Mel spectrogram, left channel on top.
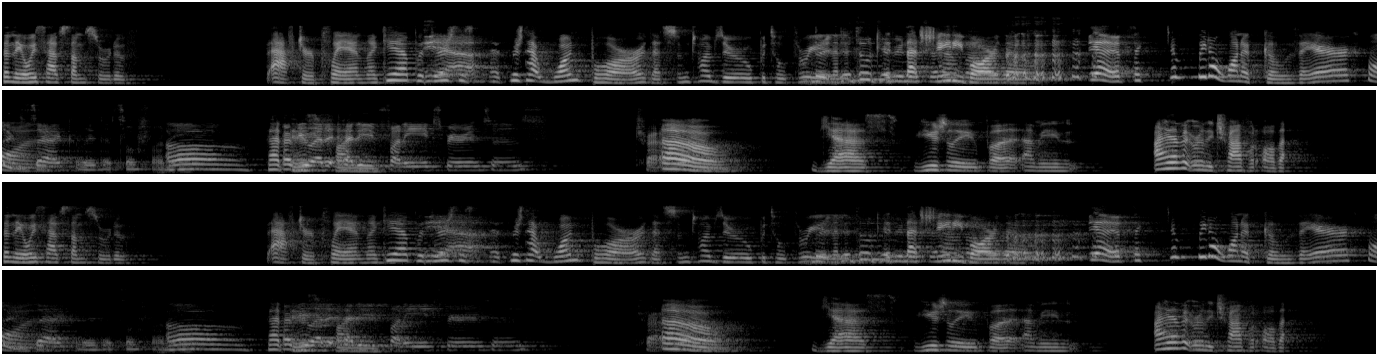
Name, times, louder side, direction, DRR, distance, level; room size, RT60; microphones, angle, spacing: voice 1, 0.0-1.3 2.6-8.5 9.0-10.4 10.9-11.4 11.7-14.2 15.4-16.8 17.1-17.5 20.3-21.2 21.8-24.5 25.3-26.6, left 5 dB, 25° left, 14 dB, 0.3 m, -32 dB
voice 2, 4.2-4.8 8.0-10.8 13.8-15.8 16.5-19.2 20.1-20.9, left 5 dB, 55° left, 8 dB, 0.6 m, -37 dB
11.0 x 6.3 x 8.2 m, 1.2 s
head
